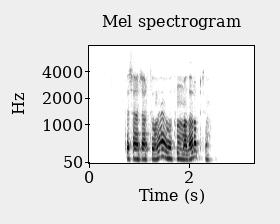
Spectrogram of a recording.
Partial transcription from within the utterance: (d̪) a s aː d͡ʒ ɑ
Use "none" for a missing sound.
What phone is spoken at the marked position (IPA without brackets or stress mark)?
t̪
